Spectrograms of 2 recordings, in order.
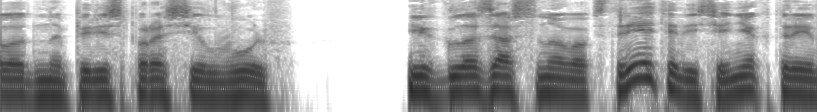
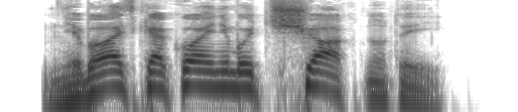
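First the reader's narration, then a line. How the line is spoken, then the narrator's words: Irritated curt remark. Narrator (Russian): раздраженно бросил инспектор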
